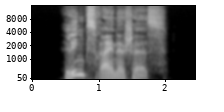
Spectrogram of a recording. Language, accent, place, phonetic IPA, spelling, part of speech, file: German, Germany, Berlin, [ˈlɪŋksˌʁaɪ̯nɪʃəs], linksrheinisches, adjective, De-linksrheinisches.ogg
- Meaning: strong/mixed nominative/accusative neuter singular of linksrheinisch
